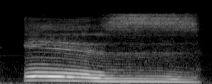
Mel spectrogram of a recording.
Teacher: It's never is, unvoiced, never. It's always is with a voiced Z.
